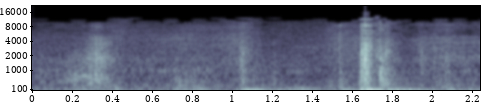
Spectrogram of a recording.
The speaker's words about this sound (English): Why is it everybody's door squeaks?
